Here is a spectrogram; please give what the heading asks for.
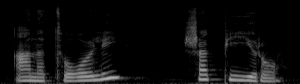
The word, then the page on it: Anatoly Schapiro: slow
